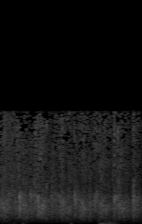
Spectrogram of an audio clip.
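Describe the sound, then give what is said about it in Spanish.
Warm audience applause for the speakers at a science book talk: a continuous crackle of many hands clapping, fairly soft and steady throughout. “Un aplauso enorme y cálido para ellos, para todos vosotros por estar aquí.”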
